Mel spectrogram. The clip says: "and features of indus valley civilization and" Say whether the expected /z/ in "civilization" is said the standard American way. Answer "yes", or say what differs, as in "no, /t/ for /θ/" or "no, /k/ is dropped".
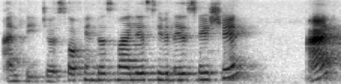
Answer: no, /s/ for /z/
